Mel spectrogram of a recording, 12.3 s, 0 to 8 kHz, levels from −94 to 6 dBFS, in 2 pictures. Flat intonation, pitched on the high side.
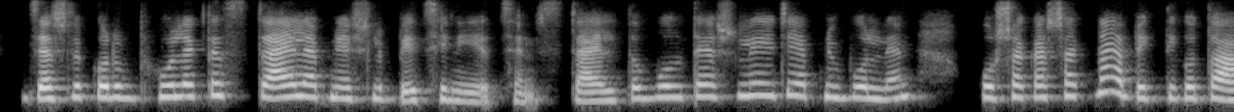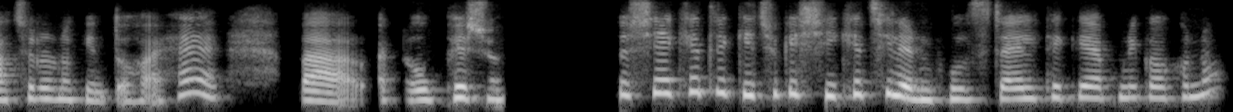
No: average, 3.4 semitones; very high, 275 Hz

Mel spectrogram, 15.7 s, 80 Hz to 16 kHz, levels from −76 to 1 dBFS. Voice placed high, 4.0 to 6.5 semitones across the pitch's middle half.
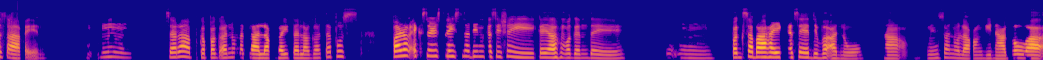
Yes: high, 245 Hz; average, 4.3 semitones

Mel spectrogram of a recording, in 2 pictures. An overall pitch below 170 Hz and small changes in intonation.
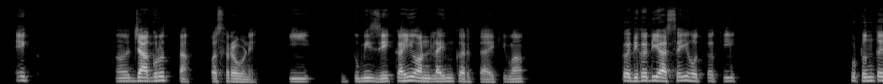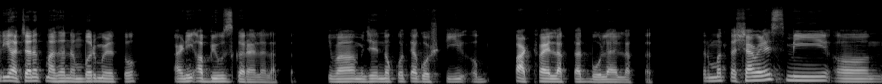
No: medium, 140 Hz; average, 3.7 semitones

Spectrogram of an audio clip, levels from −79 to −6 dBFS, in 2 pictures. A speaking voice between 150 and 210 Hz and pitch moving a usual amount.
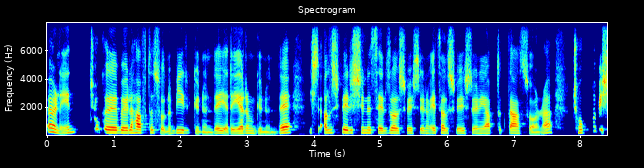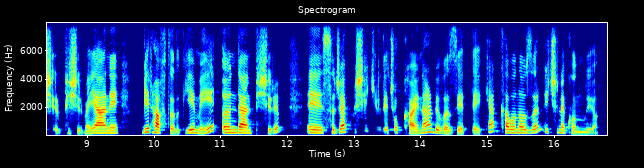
Yes: high, 190 Hz; average, 3.8 semitones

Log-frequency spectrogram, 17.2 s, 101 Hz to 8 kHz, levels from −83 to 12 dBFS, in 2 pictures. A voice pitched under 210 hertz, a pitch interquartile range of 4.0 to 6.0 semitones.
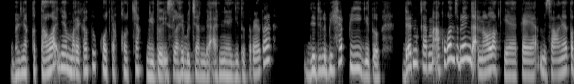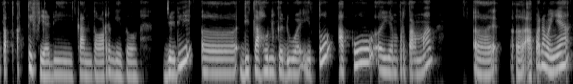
Yes: high, 190 Hz; average, 4.5 semitones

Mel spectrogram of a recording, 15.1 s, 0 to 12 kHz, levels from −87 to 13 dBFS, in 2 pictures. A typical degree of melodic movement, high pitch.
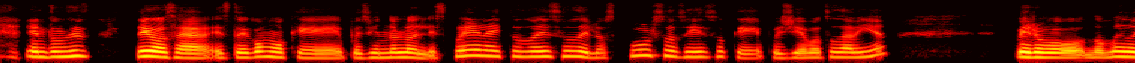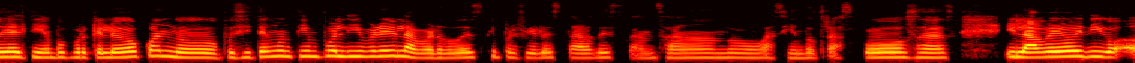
Yes: average, 3.5 semitones; high, 230 Hz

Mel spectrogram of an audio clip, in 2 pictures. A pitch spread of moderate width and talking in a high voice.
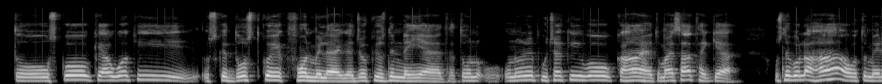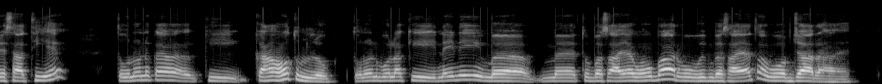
No: average, 3.3 semitones; medium, 175 Hz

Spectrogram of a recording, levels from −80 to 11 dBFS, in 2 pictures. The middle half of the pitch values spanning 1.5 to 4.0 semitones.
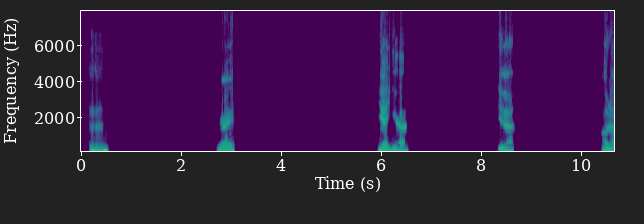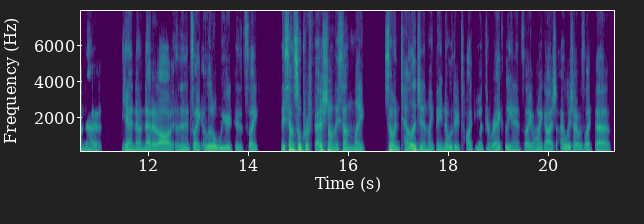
Yes: average, 3.6 semitones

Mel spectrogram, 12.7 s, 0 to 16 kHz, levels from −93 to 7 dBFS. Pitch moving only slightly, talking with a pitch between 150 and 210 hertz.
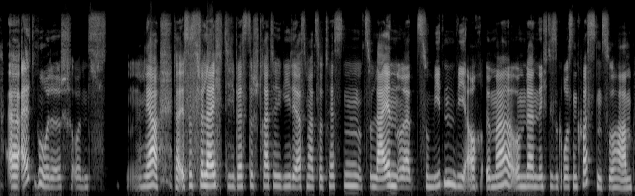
Yes: narrow, 2.2 semitones; high, 190 Hz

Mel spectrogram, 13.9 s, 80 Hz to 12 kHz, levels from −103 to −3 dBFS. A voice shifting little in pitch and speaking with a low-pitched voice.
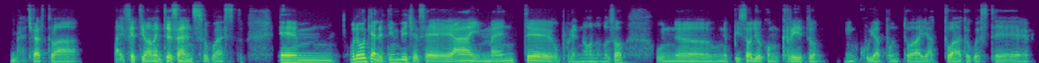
No: average, 4.0 semitones; very low, 95 Hz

